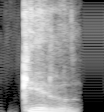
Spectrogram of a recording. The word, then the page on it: kill: Indian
